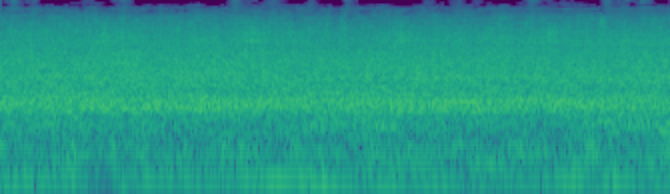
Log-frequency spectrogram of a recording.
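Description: Steady noise of a large stadium crowd cheering, the home crowd's reaction to a sack of the visiting quarterback.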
